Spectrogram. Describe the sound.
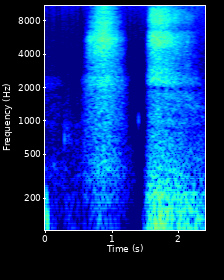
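A person breathes heavily in two long, rough, rushing breaths. The second breath is louder and harsher than the first, heard alone with no talk.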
